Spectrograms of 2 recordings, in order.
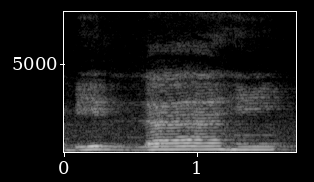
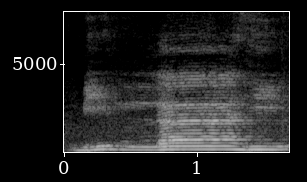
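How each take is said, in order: First: The final syllable comes out through the nose. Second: The final syllable comes out through the mouth. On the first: The speaker calls it wrong. "Jangan billahi, hi itu dari hidung" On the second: The speaker calls it right. "tapi dari mulut"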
